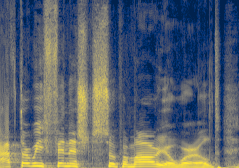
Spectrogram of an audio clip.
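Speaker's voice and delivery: put-on playful character voice. Quoting Miyamoto's words, done in a playful Miyamoto voice. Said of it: "a fun voice for Miyamoto".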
